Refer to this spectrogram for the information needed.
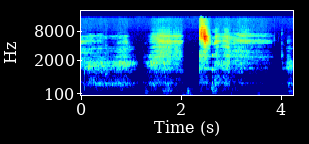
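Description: human body sound, sneeze

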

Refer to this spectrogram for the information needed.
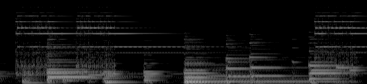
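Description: household object, telephone bell ringing

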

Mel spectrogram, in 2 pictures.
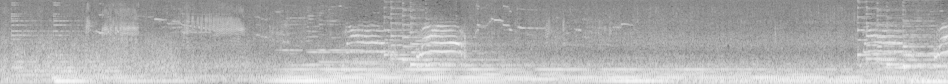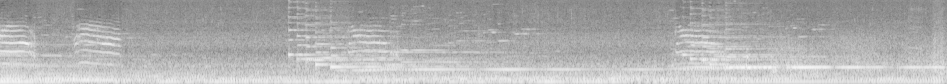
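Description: animal, cat meowing repeatedly

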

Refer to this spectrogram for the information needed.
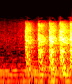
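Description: impact, knocking

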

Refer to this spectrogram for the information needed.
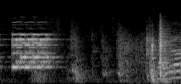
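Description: signal or alarm, telephone ringing

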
